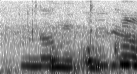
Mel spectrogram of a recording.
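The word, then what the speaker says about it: 黒子: がとう、黒に子供の方でほくろって読むん、え、ほ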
